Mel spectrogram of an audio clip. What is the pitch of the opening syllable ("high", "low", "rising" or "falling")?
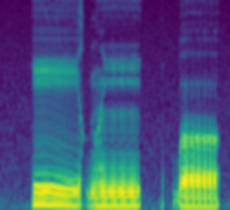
falling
